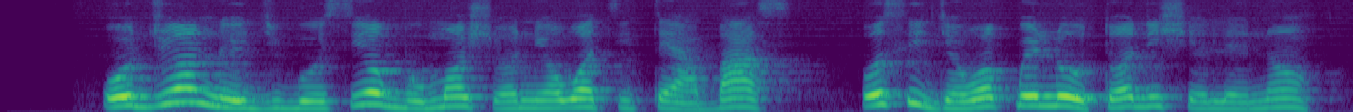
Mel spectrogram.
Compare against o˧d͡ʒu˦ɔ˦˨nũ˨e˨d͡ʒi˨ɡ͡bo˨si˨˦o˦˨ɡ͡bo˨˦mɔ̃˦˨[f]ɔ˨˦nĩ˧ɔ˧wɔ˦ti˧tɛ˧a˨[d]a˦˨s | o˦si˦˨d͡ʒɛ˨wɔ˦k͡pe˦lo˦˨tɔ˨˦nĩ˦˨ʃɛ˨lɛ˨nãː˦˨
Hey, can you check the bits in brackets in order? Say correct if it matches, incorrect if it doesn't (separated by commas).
incorrect, incorrect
